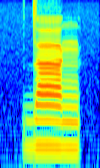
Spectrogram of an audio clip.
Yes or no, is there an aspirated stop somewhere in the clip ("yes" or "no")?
no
